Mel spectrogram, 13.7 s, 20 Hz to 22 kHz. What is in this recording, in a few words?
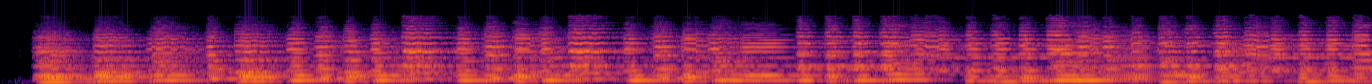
hornpipe; Handel; The Water Music Suite no.1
